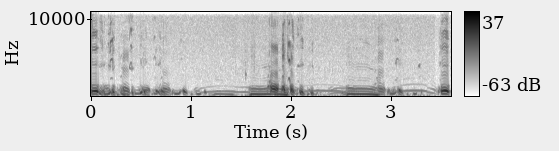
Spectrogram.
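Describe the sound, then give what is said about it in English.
A sharp-tailed grouse sings alone in a quick series of hollow hoots, coos and bubbling clucks. Its gliding tones rise and fall, broken by short pauses. “That's the song of the sharp-tailed grouse.”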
